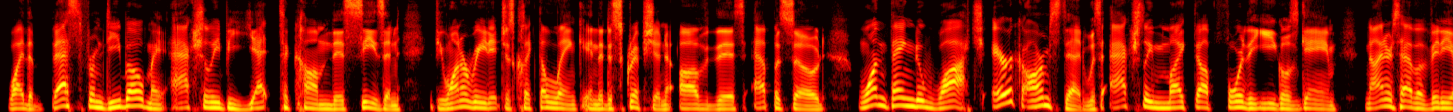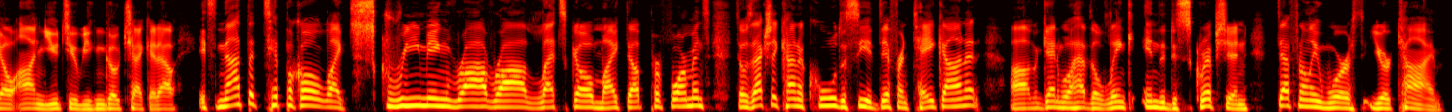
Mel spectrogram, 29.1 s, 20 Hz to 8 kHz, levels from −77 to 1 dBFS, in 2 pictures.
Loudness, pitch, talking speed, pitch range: -23 LUFS, 145 Hz, 195 wpm, 125-170 Hz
